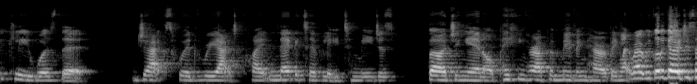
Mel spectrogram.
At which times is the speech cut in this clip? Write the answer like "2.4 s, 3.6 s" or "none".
none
